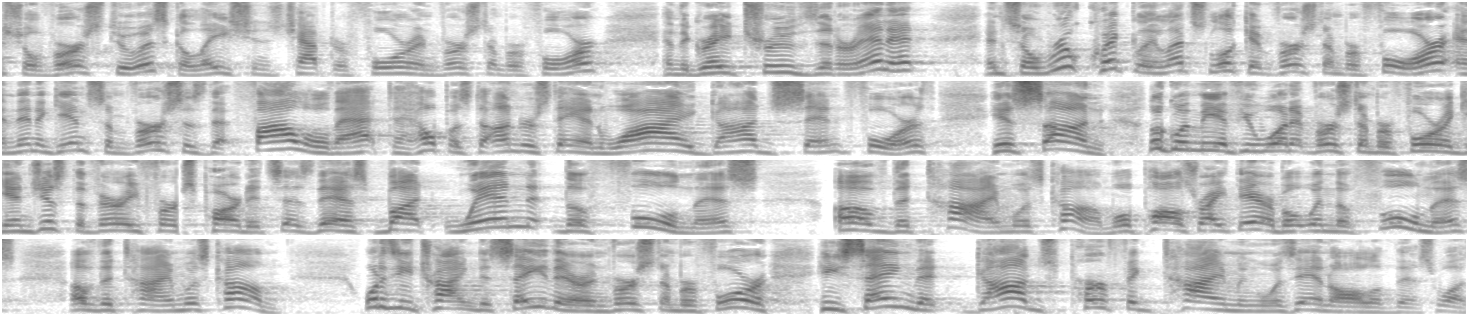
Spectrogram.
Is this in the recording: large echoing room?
yes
